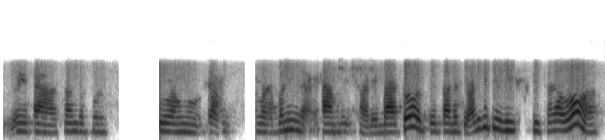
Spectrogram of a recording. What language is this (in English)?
Nepali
